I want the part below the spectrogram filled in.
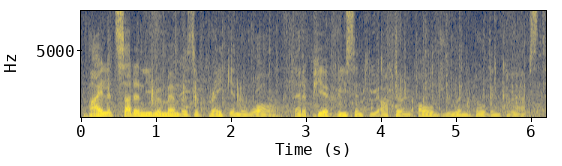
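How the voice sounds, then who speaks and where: A man giving solemn, measured, scripted narration for a dramatic audio story. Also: fairly low pitch, noisy background. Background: music and ambience.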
